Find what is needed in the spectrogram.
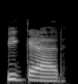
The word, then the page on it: begad: British English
